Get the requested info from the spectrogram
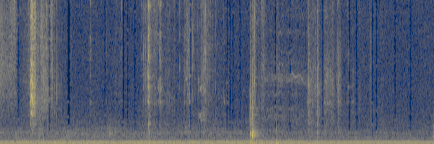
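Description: A few light clicks and taps from a small circuit board and parts being handled and set down on a workbench, three sharp ones in the first four seconds, the first the loudest, over a steady hum.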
